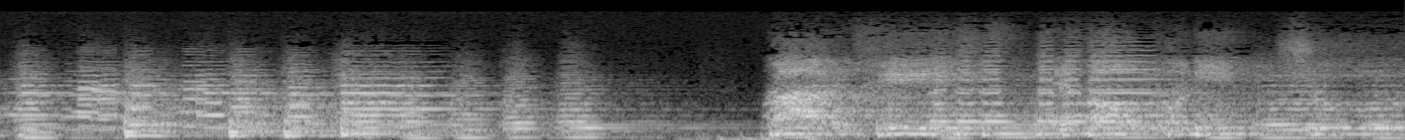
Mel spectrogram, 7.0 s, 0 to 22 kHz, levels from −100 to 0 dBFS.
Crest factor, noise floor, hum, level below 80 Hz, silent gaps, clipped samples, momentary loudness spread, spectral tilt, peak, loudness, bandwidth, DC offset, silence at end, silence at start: 16 dB; -41 dBFS; none; -38 dBFS; none; under 0.1%; 8 LU; -7 dB/octave; -6 dBFS; -20 LUFS; 11 kHz; under 0.1%; 0 s; 0 s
